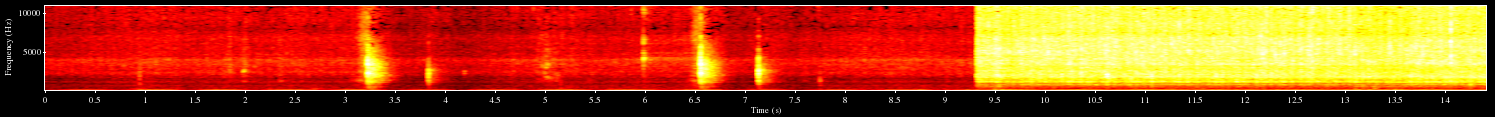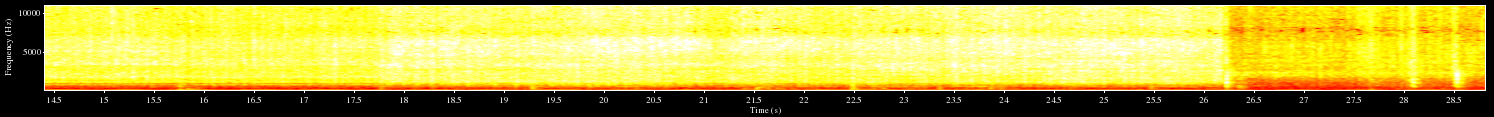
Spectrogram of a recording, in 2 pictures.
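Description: A chef's knife chopping zucchini on a wooden cutting board, a few sharp strikes. From about nine seconds in, zucchini, potato and carrot chunks sizzle in hot oil in a steel pot: a loud steady frying hiss that starts and stops suddenly after about seventeen seconds. Near the end come quick knife chops through spring onions on the board.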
